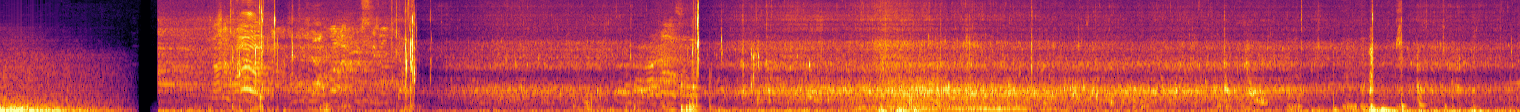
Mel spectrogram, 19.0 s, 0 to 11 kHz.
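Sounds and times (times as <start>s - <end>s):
heavy low thump: 0.0s - 1.7s.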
